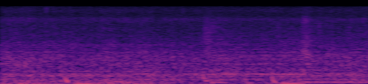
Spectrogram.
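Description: Honey bees buzz around an open hive during an inspection, a quiet, continuous low drone with wavering pitch from many insects, close by and without talk.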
